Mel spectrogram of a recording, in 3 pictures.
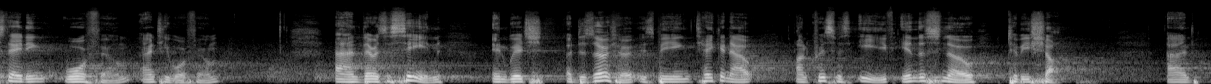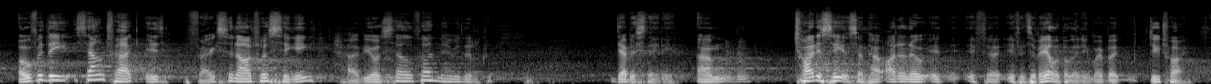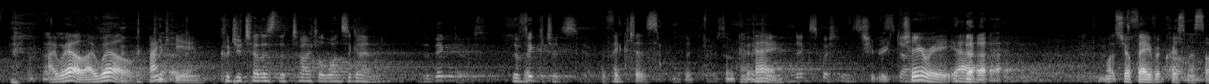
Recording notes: on 6th December 2023 at St Paul's Church, Covent Garden, London.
